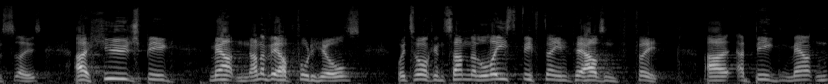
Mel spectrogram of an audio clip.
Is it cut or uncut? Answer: uncut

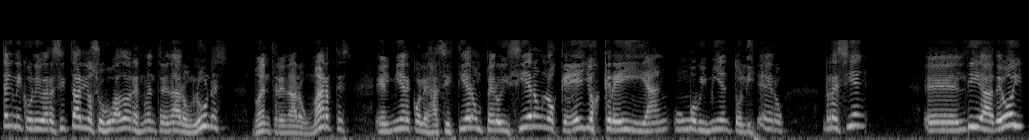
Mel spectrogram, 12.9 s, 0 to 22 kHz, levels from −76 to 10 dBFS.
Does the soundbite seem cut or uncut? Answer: uncut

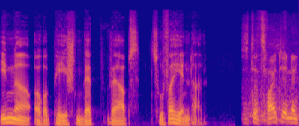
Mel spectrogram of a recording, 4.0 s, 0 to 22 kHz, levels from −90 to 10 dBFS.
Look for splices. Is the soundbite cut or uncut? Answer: uncut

